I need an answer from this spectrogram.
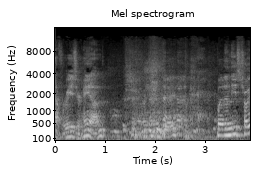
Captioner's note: students laugh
